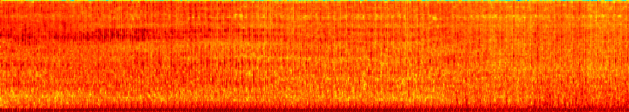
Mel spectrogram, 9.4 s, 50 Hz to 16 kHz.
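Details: 302 V8 powering an air compressor, new plug wires fitted, warm at 160 degrees, fuel pressure about 9 psi: cranks, catches and settles into a steady, even low rumble with no misfire or knock; normal idle.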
